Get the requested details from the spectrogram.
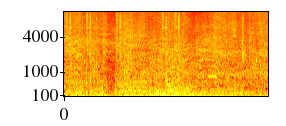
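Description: Gunfire crackles in bursts.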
